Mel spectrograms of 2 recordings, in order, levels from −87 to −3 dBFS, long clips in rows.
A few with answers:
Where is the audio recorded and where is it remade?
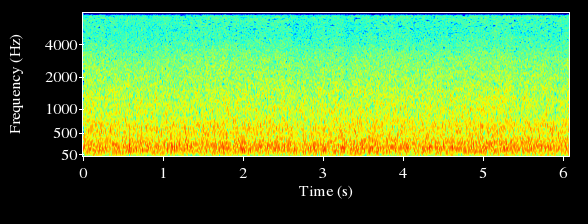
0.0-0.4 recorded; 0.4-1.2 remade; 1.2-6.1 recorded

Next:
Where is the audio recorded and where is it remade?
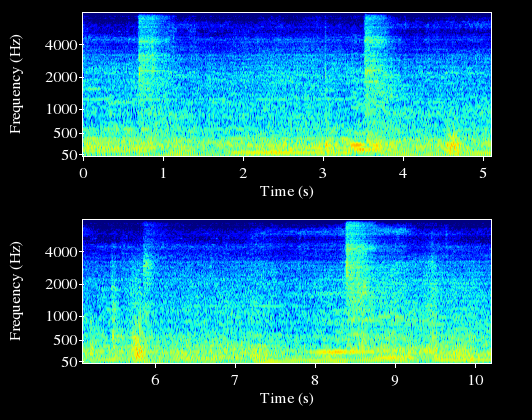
0.0-10.2 remade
